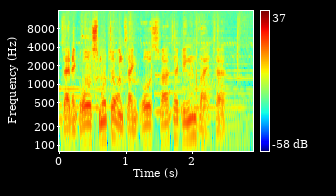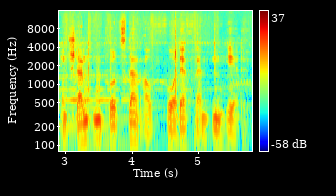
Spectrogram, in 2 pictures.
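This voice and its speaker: A man with a low voice narrates a children's audio play. The sound is slightly dull, like a cassette, with soft music behind him. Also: moderate pace.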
